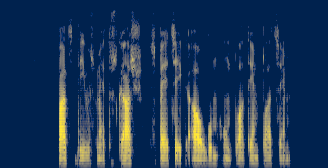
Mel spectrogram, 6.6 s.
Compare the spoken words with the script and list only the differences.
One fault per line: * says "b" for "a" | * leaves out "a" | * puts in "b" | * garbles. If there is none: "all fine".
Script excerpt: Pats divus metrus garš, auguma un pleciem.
* puts in "spēcīga"
* puts in "platiem"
